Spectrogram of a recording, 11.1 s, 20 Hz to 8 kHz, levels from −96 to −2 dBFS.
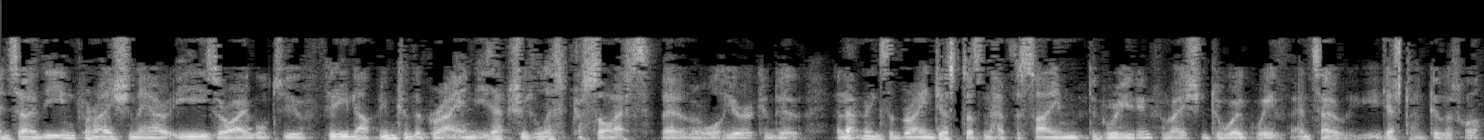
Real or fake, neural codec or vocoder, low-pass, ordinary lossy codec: fake; codec, 24 kHz, 0.9 kbps, WavTokenizer, medium music audio release; 7.2 kHz; MP3, 24 kbps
